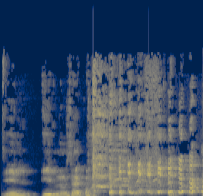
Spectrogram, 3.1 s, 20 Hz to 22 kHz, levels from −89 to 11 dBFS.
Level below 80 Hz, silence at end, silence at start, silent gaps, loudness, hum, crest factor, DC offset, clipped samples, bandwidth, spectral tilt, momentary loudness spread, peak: -60 dBFS; 0 s; 0.05 s; none; -14 LUFS; none; 16 dB; under 0.1%; under 0.1%; 16.5 kHz; -2.5 dB/octave; 8 LU; 0 dBFS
